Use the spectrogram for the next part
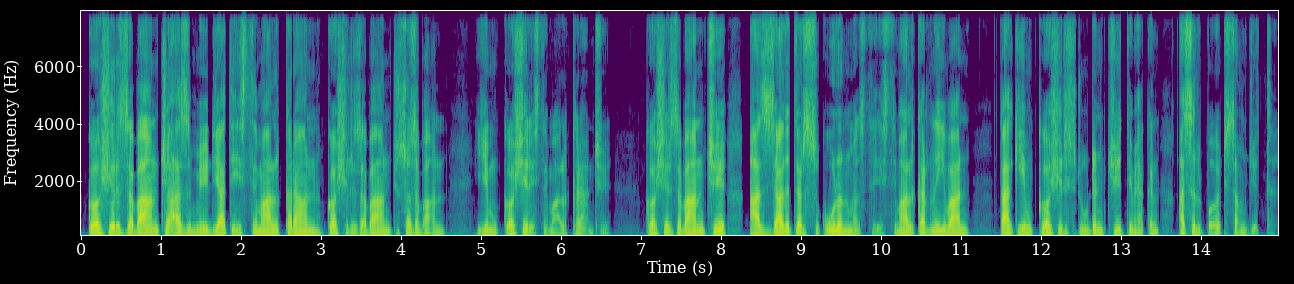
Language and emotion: Kashmiri, neutral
